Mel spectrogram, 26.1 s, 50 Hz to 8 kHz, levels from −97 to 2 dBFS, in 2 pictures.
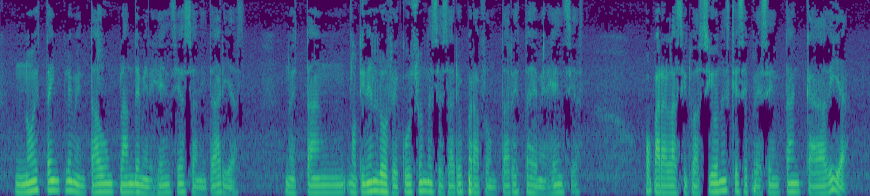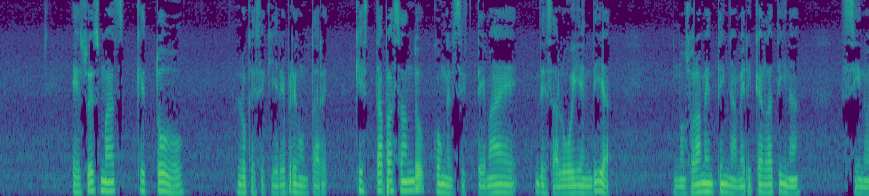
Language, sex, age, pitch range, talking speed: English, male, 30-49, 105-125 Hz, 130 wpm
